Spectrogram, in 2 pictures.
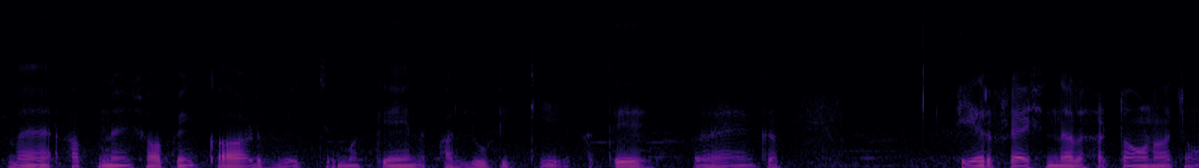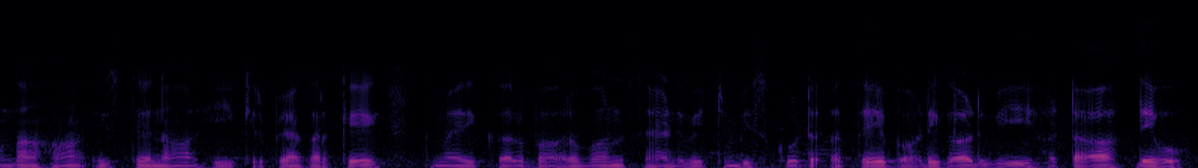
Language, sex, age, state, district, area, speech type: Punjabi, male, 18-30, Punjab, Fatehgarh Sahib, rural, read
